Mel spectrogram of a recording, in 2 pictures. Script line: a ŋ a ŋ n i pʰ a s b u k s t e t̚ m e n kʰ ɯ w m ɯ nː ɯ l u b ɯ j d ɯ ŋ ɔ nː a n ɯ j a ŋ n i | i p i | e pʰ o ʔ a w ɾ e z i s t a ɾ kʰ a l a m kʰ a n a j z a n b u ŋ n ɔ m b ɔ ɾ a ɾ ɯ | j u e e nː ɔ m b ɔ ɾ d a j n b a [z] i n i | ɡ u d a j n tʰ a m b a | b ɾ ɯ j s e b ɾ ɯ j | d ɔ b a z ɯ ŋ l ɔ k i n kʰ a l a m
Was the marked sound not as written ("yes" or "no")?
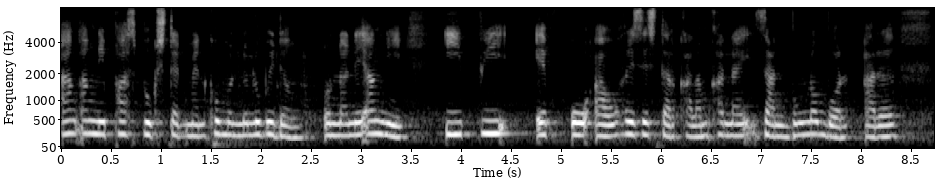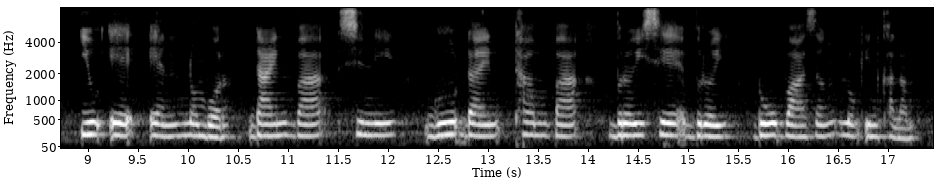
yes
